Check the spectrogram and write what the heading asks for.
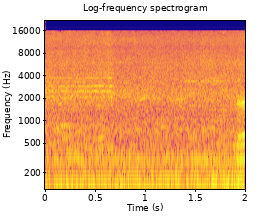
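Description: Steady low street rumble of road traffic, with a faint high tone for the first half-second or so.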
